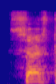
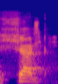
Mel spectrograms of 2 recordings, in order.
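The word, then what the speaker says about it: षट्: एकम, द्वे, त्रीणि, चत्वारि, पंच, षष्ठ, सत्र, षट, षष्ठ नहीं, षट।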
